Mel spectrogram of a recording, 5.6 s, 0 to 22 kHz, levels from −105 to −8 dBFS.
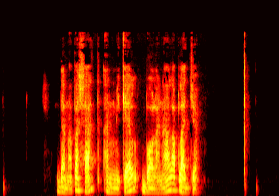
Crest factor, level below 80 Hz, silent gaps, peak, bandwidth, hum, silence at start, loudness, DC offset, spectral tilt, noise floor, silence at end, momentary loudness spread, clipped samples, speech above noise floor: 26 dB; -60 dBFS; none; -4 dBFS; 11.5 kHz; none; 1.15 s; -28 LUFS; under 0.1%; -4.5 dB/octave; under -90 dBFS; 0.65 s; 12 LU; under 0.1%; over 63 dB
